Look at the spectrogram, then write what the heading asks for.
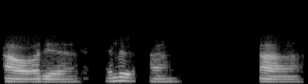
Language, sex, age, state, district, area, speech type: Malayalam, male, 18-30, Kerala, Kasaragod, rural, conversation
